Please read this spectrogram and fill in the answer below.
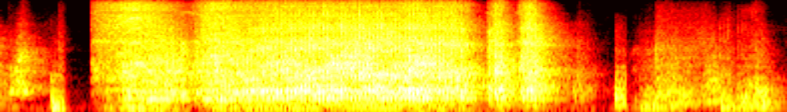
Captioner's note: driller whirring continues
